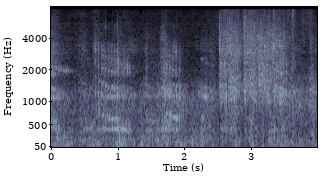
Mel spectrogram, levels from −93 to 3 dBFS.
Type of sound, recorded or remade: remade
